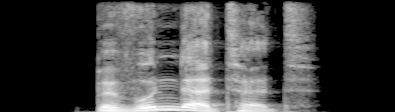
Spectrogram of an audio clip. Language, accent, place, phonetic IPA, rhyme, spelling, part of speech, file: German, Germany, Berlin, [bəˈvʊndɐtət], -ʊndɐtət, bewundertet, verb, De-bewundertet.ogg
- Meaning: inflection of bewundern: 1. second-person plural preterite 2. second-person plural subjunctive II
